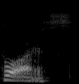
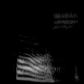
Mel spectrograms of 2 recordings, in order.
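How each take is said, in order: First: The r sound is pronounced in the word. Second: The r sound is silent in the word. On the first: The speaker calls it wrong. "not force" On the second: The speaker calls it right.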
